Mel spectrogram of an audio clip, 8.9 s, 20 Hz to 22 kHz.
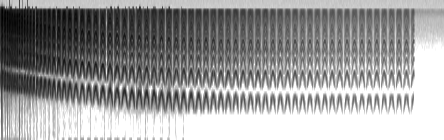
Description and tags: Simple FX sounds created with an oscillator modulated by an envelope and an LFO that can go up to audio rates.
LFO starts almost at audio rates but the FM level was kept quite low. Some post-processing was used on the sound, sounds like a chorus.
Created in Reason in March 2014
audio-rate, FM, frequency-modulation, FX, LFO, oscillator, Reason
